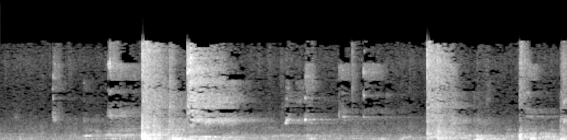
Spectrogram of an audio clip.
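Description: Badminton rackets striking the shuttlecock in a rally: two loud hits about three seconds apart, with lighter hits and taps between, echoing in the hall.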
